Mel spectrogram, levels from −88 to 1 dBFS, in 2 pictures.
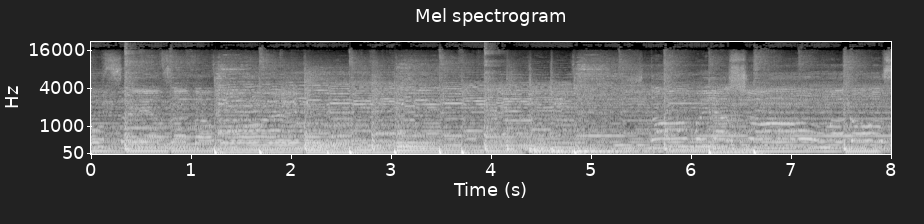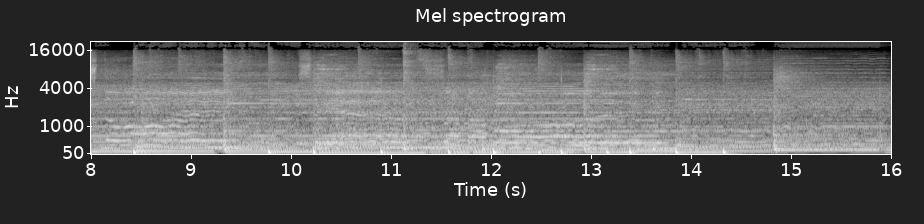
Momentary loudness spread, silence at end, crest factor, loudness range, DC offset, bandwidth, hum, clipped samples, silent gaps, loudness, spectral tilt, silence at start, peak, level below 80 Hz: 4 LU; 0 s; 12 dB; 1 LU; under 0.1%; over 20 kHz; none; 0.1%; none; -12 LUFS; -4.5 dB/octave; 0 s; 0 dBFS; -22 dBFS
